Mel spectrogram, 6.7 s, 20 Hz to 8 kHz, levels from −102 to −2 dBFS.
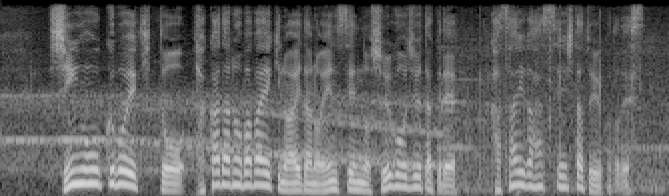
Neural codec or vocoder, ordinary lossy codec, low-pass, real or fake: none; none; 7.2 kHz; real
